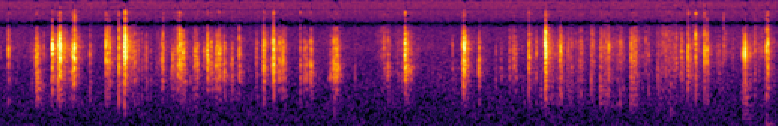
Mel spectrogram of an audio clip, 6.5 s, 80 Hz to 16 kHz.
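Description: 3D-printed plastic twisty puzzle pieces clicking and clacking irregularly as the puzzle's faces are turned and the last piece is worked into place.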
